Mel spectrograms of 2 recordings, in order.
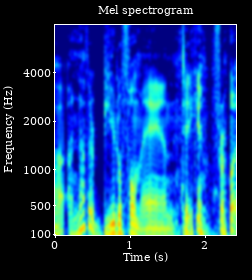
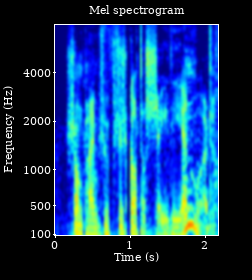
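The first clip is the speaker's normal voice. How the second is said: put-on Scottish accent. Performing a line another speaker asked for: Sean Connery impression. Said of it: "in that, uh, impression".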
